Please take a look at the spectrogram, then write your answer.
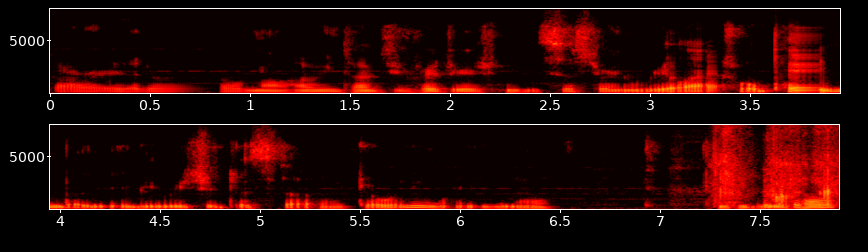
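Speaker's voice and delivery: soft, mumbled mutter under the breath. A player speaks as his character in a role-play, muttered under his breath. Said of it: "is gonna mutter under his breath".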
